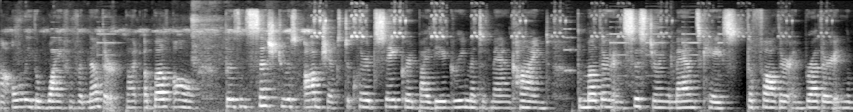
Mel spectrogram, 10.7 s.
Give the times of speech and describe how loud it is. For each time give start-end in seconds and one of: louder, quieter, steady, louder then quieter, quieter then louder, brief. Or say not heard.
0.0-10.6 steady.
